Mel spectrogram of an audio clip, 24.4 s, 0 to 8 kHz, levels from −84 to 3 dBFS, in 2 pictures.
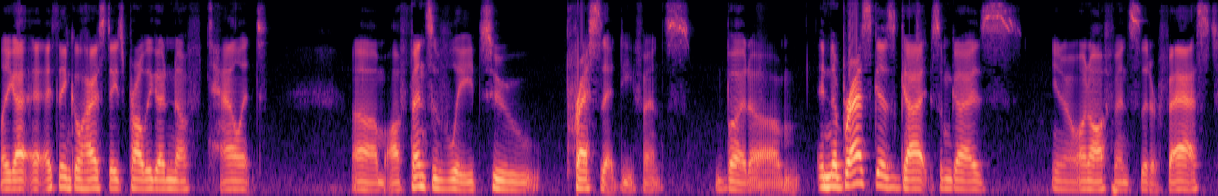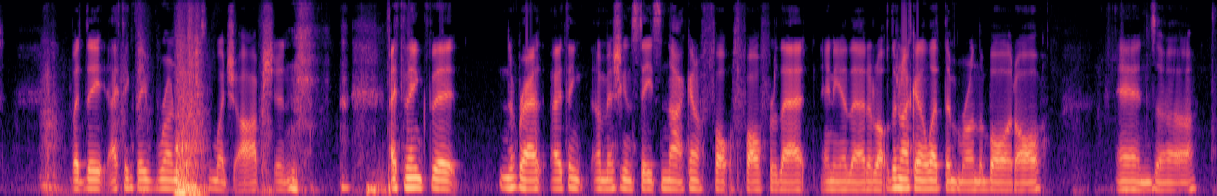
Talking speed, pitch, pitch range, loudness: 180 wpm, 125 Hz, 115-135 Hz, -16 LUFS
